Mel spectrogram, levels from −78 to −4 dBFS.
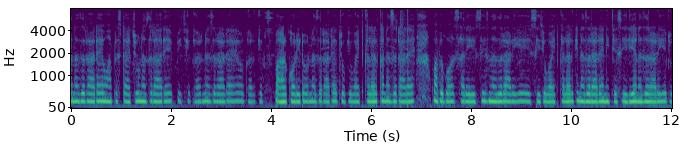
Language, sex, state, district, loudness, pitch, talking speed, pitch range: Hindi, female, Chhattisgarh, Jashpur, -31 LUFS, 230 Hz, 300 wpm, 225-235 Hz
